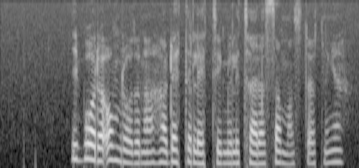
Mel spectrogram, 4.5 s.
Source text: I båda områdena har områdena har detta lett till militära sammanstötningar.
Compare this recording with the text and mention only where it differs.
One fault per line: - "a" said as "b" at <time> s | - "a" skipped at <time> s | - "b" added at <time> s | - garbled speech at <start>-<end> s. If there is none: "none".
- "områdena har" skipped at 2.1 s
